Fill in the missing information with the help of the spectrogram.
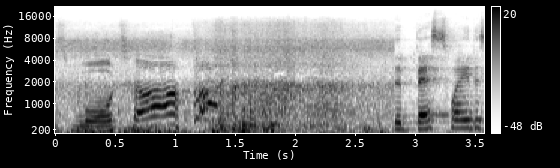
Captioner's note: water splashing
